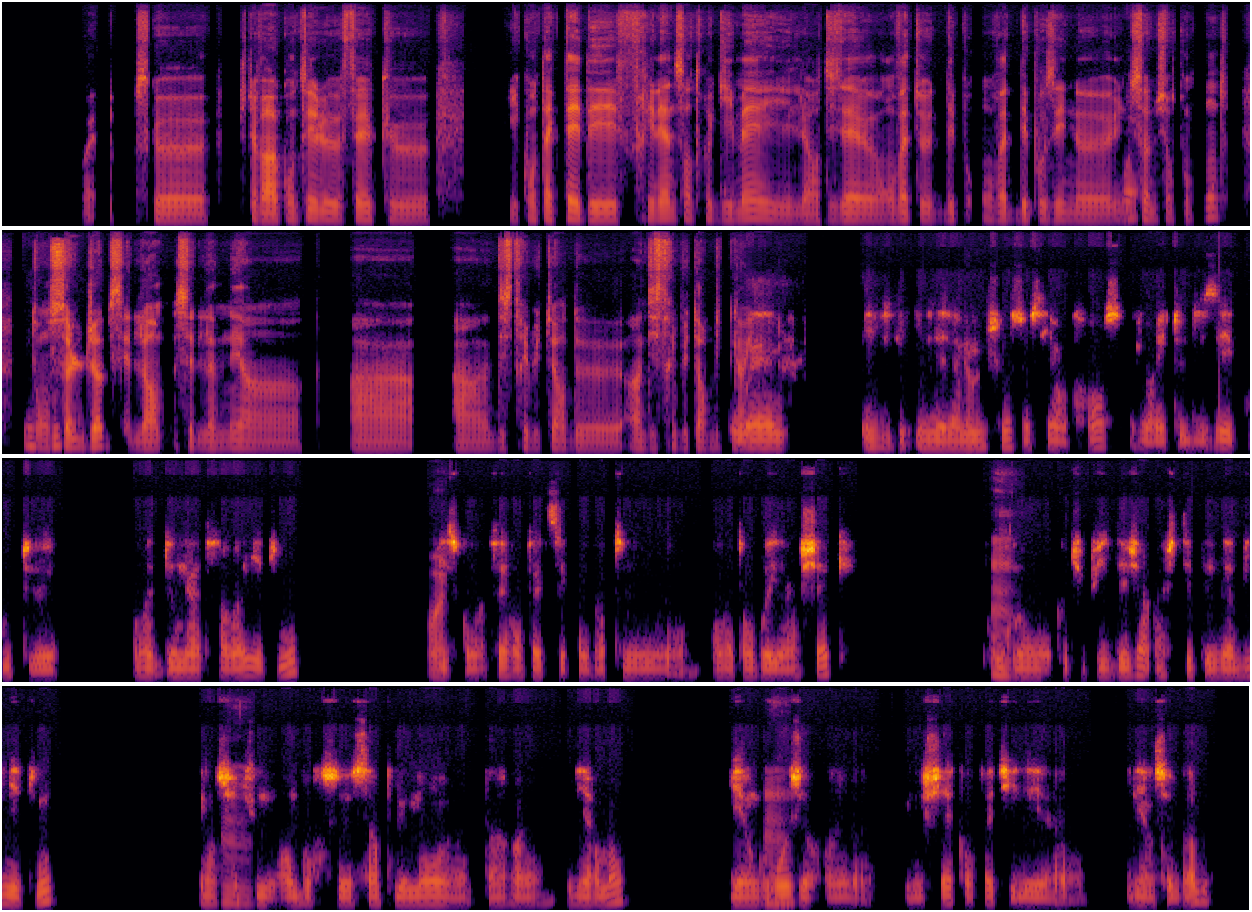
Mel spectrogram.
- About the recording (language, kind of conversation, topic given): French, unstructured, Que feriez-vous pour lutter contre les inégalités sociales ?
- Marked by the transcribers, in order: tapping; distorted speech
